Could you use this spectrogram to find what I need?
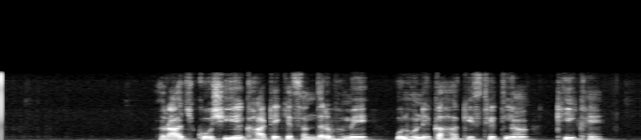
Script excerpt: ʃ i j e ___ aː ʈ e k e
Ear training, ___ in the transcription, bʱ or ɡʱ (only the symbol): ɡʱ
